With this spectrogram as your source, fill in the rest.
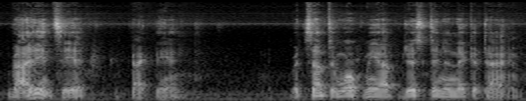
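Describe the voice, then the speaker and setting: A very deep, low male voice with vocal fry and lively intonation, at a moderate pace with long, frequent pauses. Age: 60s. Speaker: vlogger. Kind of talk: casual monologue.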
